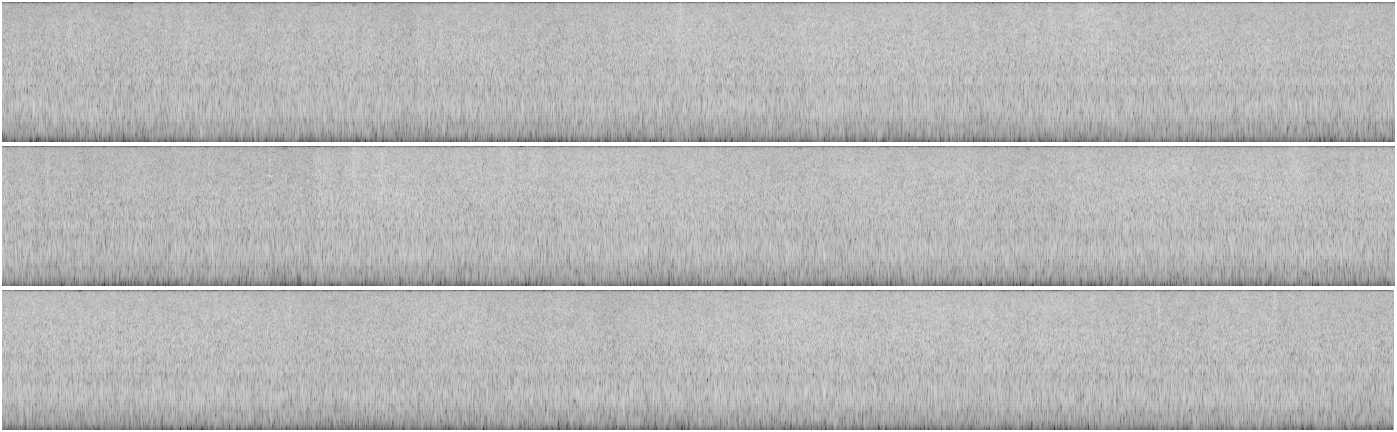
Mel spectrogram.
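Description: Whitewater river rapids rushing, a loud steady roar of churning water.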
